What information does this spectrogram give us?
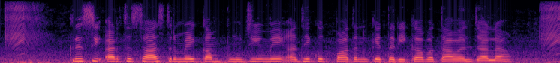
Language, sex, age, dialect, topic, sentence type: Bhojpuri, female, 18-24, Western, agriculture, statement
